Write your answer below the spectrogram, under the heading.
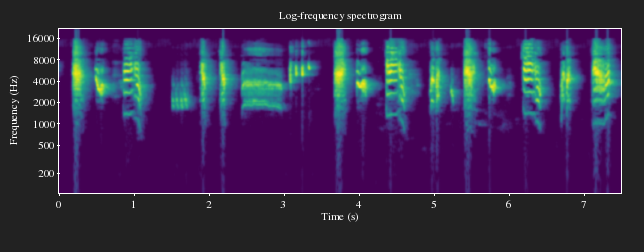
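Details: Long-tailed shrike in vigorous song filled with copied phrases: varied harsh chacks and squawks, a short buzzy trill and a sustained rasping buzz, then more grating notes.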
